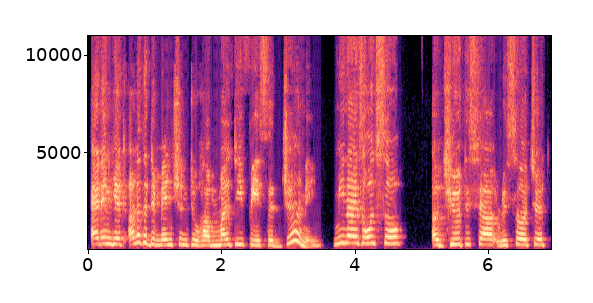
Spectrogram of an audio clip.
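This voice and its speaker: High-voiced effusive woman host. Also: normal speed, no room sound. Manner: warm, effusive, admits nervousness. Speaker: podcast host. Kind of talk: reading an introduction, then chatting.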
